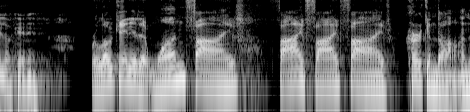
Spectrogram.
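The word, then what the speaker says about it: Kuykendahl: We're located at 15555 Kirkendall, and there's no R in Kirkendall. That always gets me, yeah. And that's at the corner of 1960 and Kirkendall Road up in the northwest part of Harris County.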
